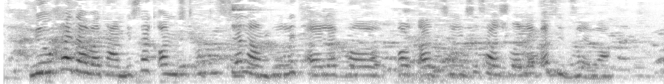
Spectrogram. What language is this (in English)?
Georgian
